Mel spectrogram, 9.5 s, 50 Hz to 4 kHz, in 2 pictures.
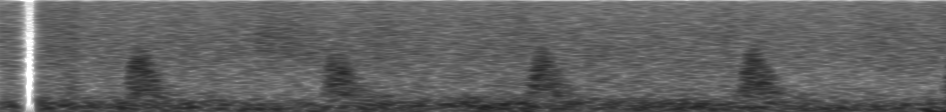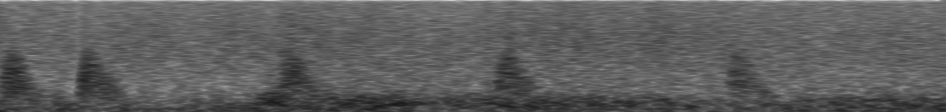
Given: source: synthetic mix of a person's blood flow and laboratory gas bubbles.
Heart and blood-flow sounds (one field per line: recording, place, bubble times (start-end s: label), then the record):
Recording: Doppler ultrasound of blood flow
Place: subclavian vein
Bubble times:
no bubbles
From the record:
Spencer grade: 0 (complete lack of bubble signals)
